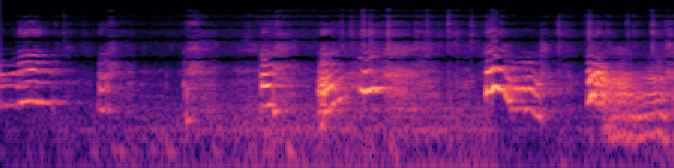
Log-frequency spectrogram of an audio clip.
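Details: Dog that wants to go outside, yapping loudly indoors: a whine, then a run of sharp, strained yaps and barks at irregular intervals, about six bursts in under five seconds.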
